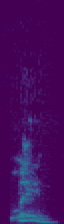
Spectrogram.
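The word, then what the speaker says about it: 零: Ling is second tone. It's second tone. So the sound has to go up. Ling.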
